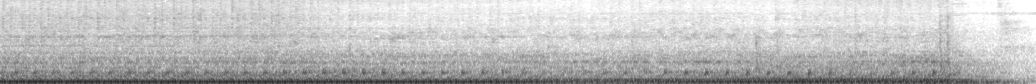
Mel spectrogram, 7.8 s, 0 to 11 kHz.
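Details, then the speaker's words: 2003 Chevy Silverado V8 after in-line fuel filter replacement and priming the fuel system: catches and settles into a steady, even burble before shutting off; clean, healthy normal running. "and then uh just fire it up hopefully it fires up fire's run up it's a good sign"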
